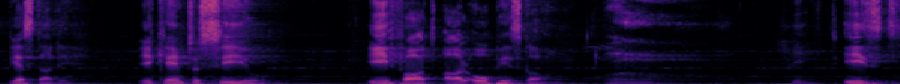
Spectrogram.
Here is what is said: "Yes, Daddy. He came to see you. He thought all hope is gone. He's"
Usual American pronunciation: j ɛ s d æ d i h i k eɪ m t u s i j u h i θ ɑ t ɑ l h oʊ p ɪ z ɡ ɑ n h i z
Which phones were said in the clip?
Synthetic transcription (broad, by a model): j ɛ s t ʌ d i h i k eɪ m t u s i j u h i f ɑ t ɑ l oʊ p ɪ z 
